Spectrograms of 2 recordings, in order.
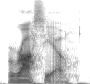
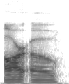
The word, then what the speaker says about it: Rauseo: Rauseo, Rauseo, Rauseo, but it's Rauseo. Rosseo. That's sort of how I would phonetically say it. Ross-E-O.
